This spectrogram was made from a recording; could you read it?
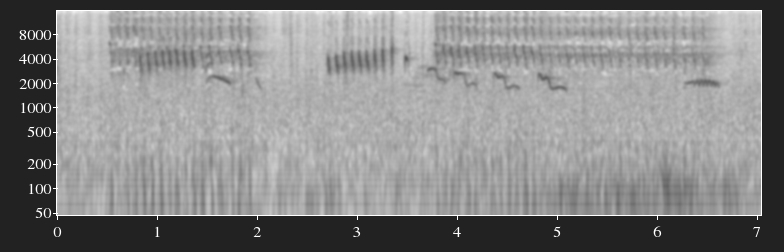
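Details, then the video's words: Masteran training recording of white-rumped shama song, meant to get kept birds singing hard day and night: short wavy whistles in a quick series and a long steady whistle, partly masked by a loud, rapid, pulsing high buzz. "MASTERAN MURAI BATU SIANG dan MALAM DI JAMIN BURUNG JADI GAGOR"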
